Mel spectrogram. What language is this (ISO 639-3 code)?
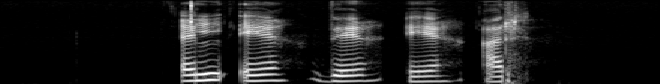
nor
